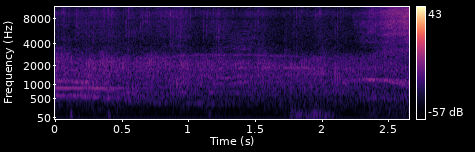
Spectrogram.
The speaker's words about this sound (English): So let's give them some round of applause.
